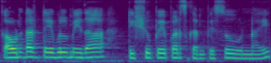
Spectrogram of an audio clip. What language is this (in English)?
Telugu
